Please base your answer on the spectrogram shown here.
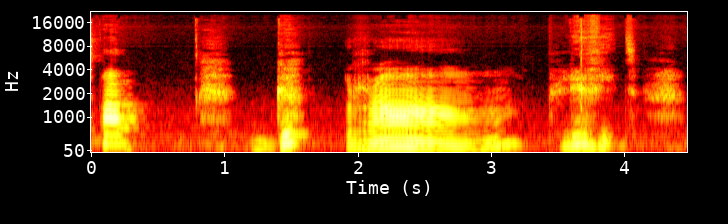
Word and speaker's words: grand: Grand. Il y a aussi la lettre D, mais la lettre D est silencieuse. Chut, on ne le prononce pas. Grand. Plus vite. Grand.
